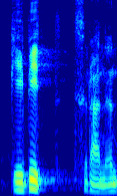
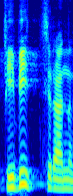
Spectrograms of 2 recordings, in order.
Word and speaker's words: Vivit: 어, 그 단어는 어떤 단어냐면 오늘 주보에도 나오고 아까 화면에도 나왔던 비비트라는 단어입니다. 비비트 어떤 의미일까요? 비비트 이게 뭘까라고 주보를 보시면서 혹시 생각하셨습니까? 자, 이거는 라틴어인데요. 비비트라고 읽습니다.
